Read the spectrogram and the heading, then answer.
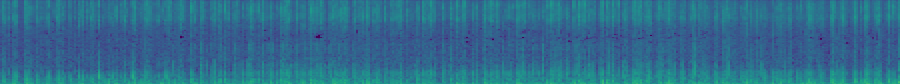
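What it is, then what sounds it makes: Leather belt. A leather belt is tapped and handled, producing a steady stream of quick, dry taps and rattling, ratchet-like clicks. The sound is quiet and weighted toward low thuds, with each tap dying away almost at once.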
